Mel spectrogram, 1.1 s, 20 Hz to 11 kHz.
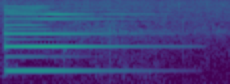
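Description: A dash cam in a Mercedes-Benz W221 plays its startup chime, a single clear electronic ding that rings out near and fades over about a second in a quiet car cabin.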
